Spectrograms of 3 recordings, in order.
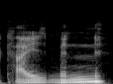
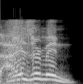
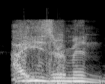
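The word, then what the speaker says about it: Yzerman: Detroit roring Steve Yer kaisman whatever it was that he pronounced it horribly wrong it's Eiserman iserman you just call him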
